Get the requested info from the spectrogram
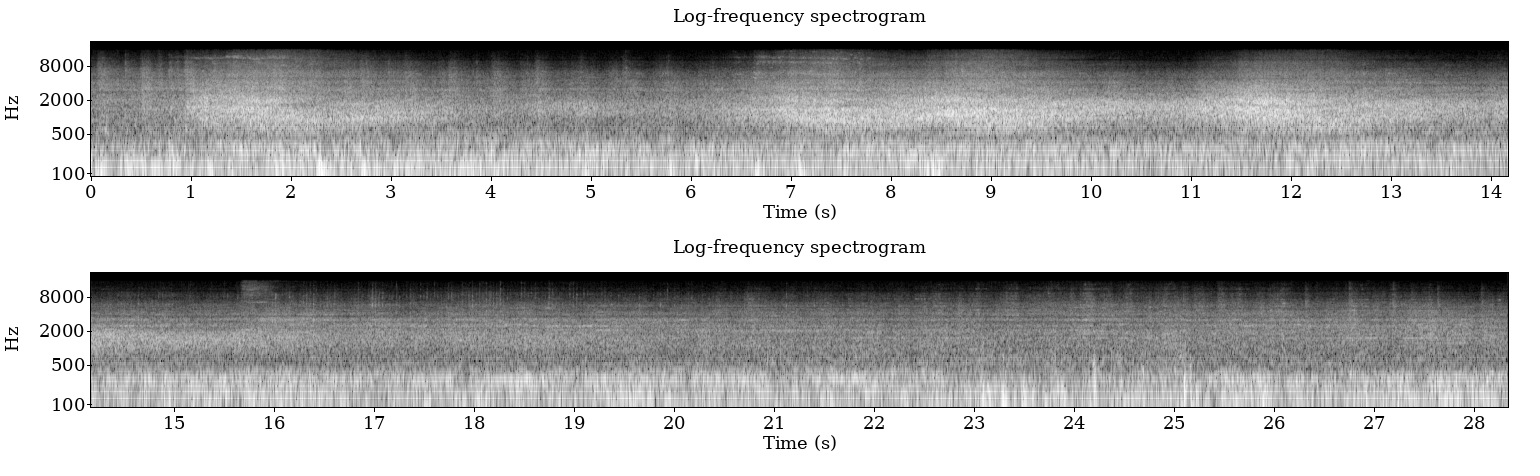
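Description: Double-stack container train's well cars rolling past: a steady low rumble of steel wheels on rail. A higher hiss swells and fades three times in the first half.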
